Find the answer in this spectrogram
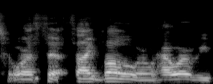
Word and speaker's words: Thibault: The maitre d' for Grey Goose is Francois Thibault or Thibault or however you pronounce it. Thibault, like that football player that used to pray in the middle of the field.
